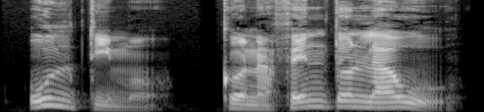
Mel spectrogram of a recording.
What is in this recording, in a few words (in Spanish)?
"ÚLTIMO", H; mekanta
